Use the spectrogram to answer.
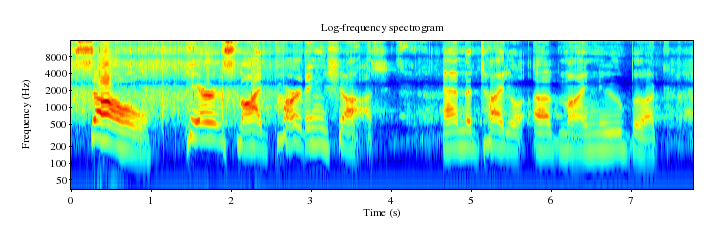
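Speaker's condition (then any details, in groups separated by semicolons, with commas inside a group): Spasmodic dysphonia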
